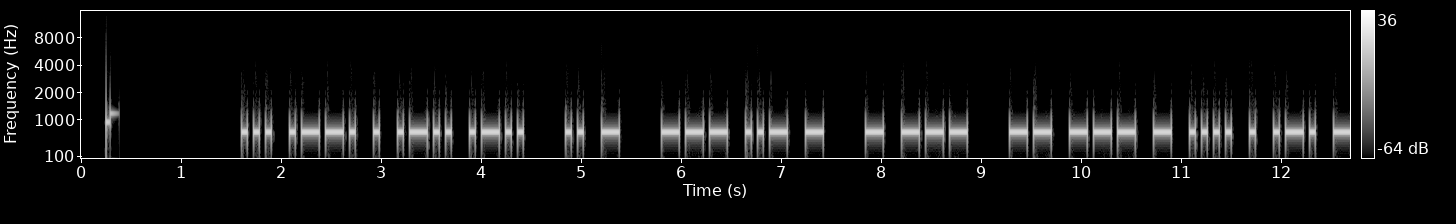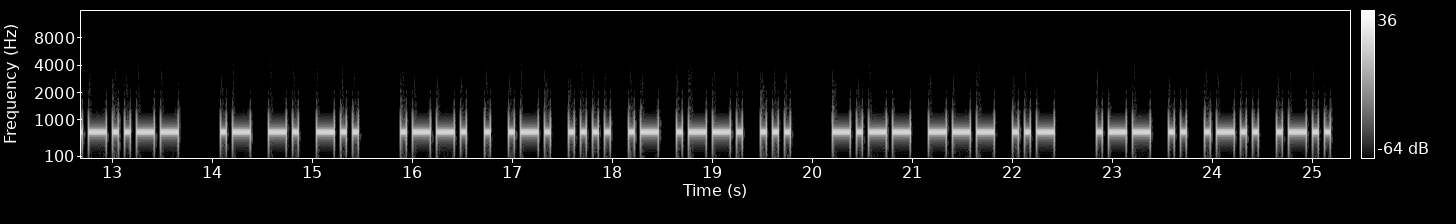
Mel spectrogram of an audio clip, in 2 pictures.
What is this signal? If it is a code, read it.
Morse code, heard as a keyed tone, about 20 wpm, 700 Hz. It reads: SPELL IT OUT TO MOTHER, AND PERHAPS YOU WILL
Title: Sentences from Top 1000 Words - Review Part 1 - 20wpm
